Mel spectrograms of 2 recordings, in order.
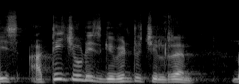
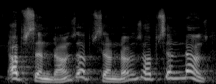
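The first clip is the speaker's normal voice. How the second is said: rising pitch; 6 semitones higher than usual. Shown as a demonstration. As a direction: climb up like a roller coaster. Mimicking mood swings.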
